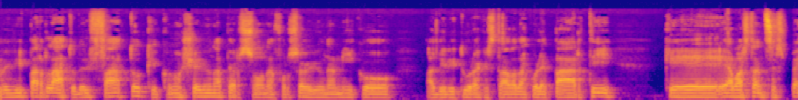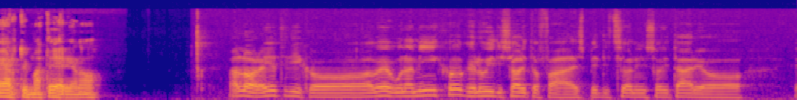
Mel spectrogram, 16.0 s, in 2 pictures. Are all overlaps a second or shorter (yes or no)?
yes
